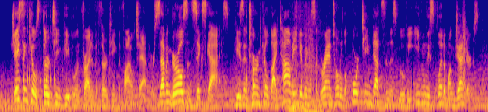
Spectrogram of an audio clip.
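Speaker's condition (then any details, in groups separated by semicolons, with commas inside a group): No condition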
